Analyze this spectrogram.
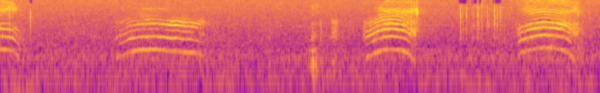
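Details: Mother cats with their kittens, from birth until the kittens open their eyes. Three clear, tonal meows, each arching up then down, come at uneven gaps of one to two seconds over a steady low hum and faint background noise.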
